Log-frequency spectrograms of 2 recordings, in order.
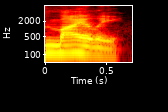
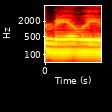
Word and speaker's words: Maile: already um yeah the the last name is pronounced miley so i know that i know you if you pronounce my name right um if you come at me with male or melee then i know we haven't met so that'll be a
